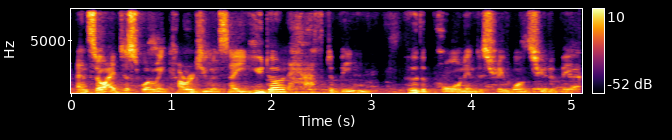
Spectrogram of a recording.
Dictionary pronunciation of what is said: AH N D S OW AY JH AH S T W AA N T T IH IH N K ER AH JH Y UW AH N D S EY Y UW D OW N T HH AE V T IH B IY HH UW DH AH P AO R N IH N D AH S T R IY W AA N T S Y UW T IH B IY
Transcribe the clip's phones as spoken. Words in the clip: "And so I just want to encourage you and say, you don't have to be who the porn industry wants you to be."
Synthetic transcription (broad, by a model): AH N S OW AY JH AH S T W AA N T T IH IH N K ER AH JH Y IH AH N S EY Y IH D OW N T HH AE F T IH B IY HH UW DH AH P AO R N IH N D AH S T R IY W AA N T S Y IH T IH B IY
